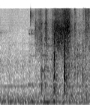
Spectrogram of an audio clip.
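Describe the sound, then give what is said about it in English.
A short burst of light clicking and rattling as dice are handed over and shaken, quiet and scattered over about a second with no voices. “Oh, you need dice, don't you? Yes. That is not the right one. Here, have dice.”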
